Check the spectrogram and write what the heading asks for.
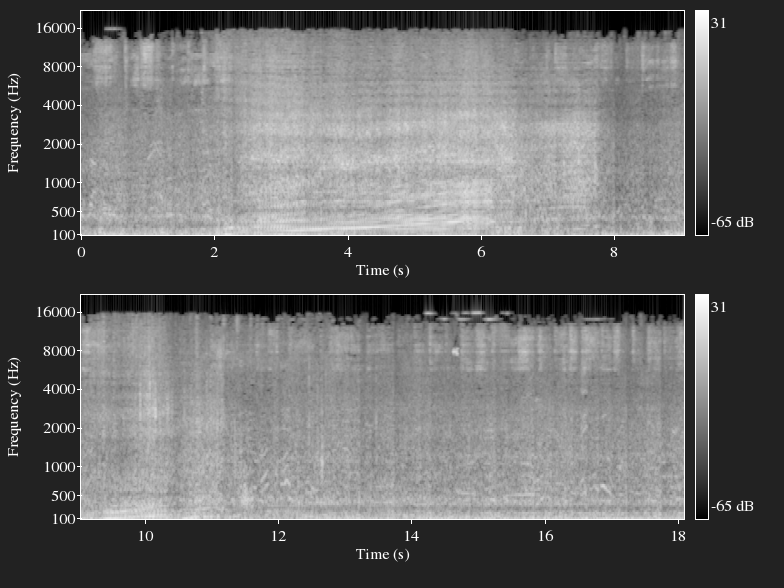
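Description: Fourth-generation Chevrolet Camaro doing a burnout. The engine revs up and climbs in pitch while the rear tyres spin on the asphalt in a long squealing rush, then drops off; a second, shorter rev follows a couple of seconds later.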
